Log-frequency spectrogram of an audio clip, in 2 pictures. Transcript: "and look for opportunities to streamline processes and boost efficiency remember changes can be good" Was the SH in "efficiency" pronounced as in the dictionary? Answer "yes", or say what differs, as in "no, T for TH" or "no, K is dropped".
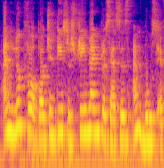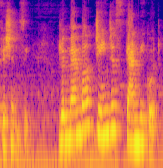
yes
